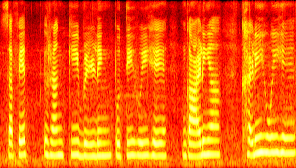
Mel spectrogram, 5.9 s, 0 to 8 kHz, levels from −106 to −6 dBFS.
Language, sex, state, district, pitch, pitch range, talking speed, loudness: Hindi, female, Madhya Pradesh, Bhopal, 235 Hz, 225-250 Hz, 110 wpm, -17 LUFS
